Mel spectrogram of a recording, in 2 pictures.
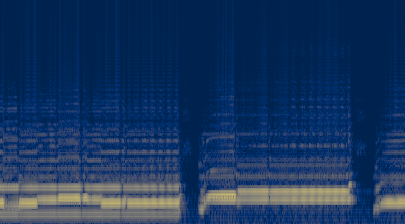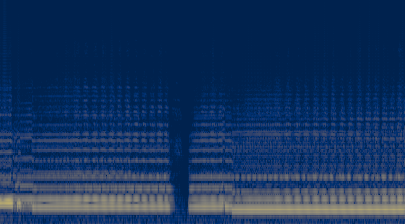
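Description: Contrabass G/C Aeolian double-chambered drone flute of aromatic cedar and buckeye burl played as a held drone under a melody, two notes at once, in four phrases broken by short breaths. The drone's pinky hole is half covered to pull down the sharpness of its alternating upper drone note.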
